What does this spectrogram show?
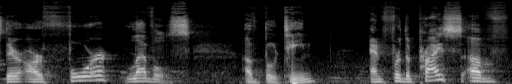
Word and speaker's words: Botín: beams great tile work the Spanish pronounce it boutin so I will as well for consistency's sake now the signature dish here at botin is roast suckling pig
